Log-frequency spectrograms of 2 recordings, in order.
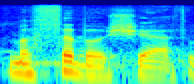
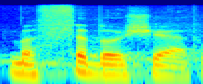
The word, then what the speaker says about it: Mephibosheth: His name was Mephibosheth. Would you say his name with me? Mephibosheth.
